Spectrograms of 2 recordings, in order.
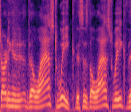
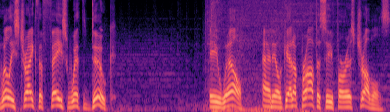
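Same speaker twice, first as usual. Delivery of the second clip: loose, easy put-on voice slid into. Commenting on a card game play in an easy voice: John Wayne impression. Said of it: "That's a really easy voice to slide into".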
